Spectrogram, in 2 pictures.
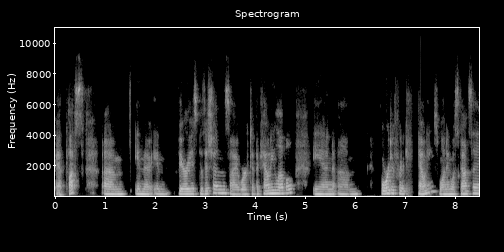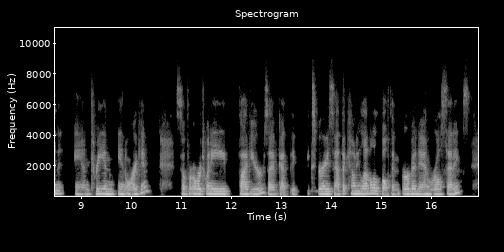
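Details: Adult woman speaking; no speech disorder.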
